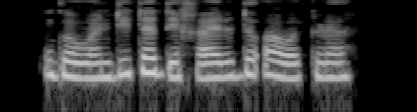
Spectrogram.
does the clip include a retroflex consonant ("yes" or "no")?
yes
